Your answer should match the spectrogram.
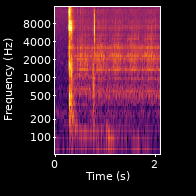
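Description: Autotrol 700 Series water softener timer motor starting with a sharp click a quarter second in, then running with a steady whirring hum as it turns the control valve's gears, with a fainter click about half a second later: the immediate regeneration cycle has begun.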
